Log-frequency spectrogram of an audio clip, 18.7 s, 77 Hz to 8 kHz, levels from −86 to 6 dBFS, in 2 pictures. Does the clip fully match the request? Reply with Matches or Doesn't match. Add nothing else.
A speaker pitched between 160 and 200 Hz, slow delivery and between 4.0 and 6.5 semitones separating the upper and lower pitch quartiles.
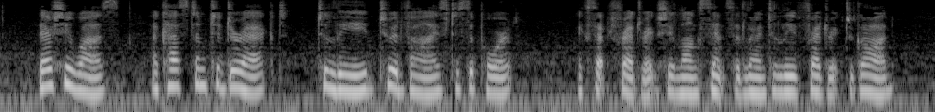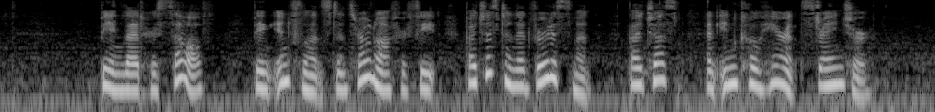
Matches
